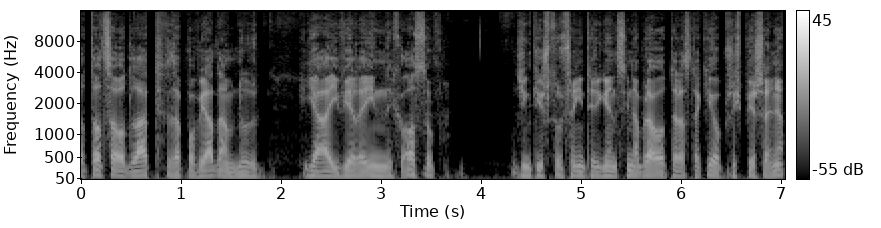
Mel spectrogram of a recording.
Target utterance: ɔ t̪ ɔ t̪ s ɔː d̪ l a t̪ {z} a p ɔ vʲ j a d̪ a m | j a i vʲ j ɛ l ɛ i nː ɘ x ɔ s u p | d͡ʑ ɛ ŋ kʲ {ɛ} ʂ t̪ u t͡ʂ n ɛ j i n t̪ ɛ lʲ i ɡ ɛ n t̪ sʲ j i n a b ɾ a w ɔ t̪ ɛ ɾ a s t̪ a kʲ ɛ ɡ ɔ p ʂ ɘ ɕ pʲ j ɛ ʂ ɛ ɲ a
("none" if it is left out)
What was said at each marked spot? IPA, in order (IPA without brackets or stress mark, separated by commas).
z, i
